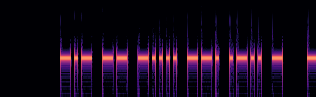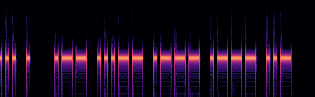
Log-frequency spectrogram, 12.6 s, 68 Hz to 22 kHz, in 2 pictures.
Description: Morse code, heard as a keyed tone, about 17 wpm, 700 Hz. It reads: KM6GLT DE W3JJU
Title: USA Callsign DE Callsign 17wpm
